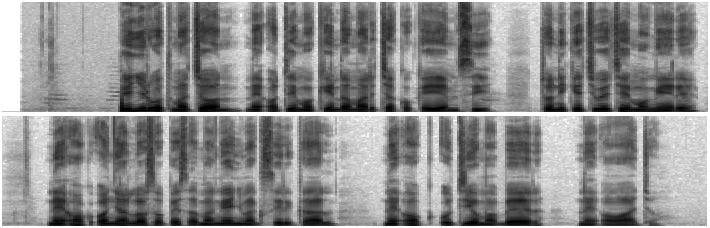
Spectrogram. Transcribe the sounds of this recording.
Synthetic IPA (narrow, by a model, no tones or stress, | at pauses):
piɲɾwot̪mat͡ʃɔnːɛʔɔtɪmɔkɪndamart͡ʃakɔkɛɛmsi | tɔniket͡ʃwet͡ʃemɔŋeɾe | nɛʔɔkɔɲalɔsɔpɛsamaŋɛɲmaɡsɪɾɪkal | nɛʔɔkotiomabɛɾ | nɛʔɔwat͡ʃɔ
